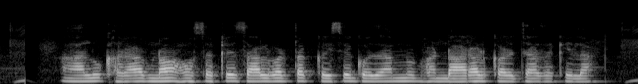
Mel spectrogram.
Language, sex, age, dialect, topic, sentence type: Bhojpuri, male, 18-24, Western, agriculture, question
